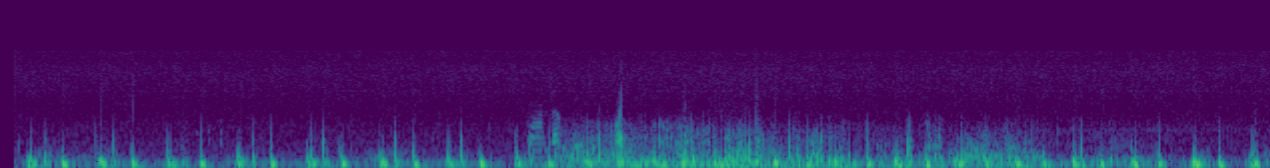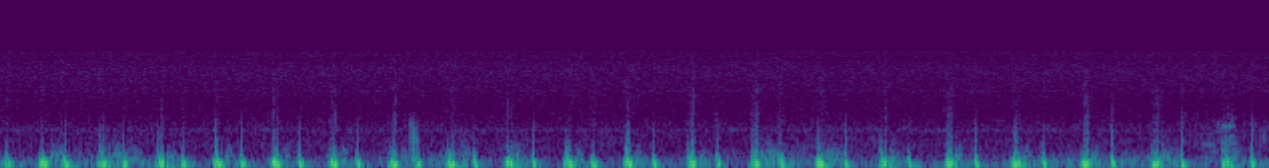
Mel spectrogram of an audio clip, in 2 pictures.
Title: Mid systolic click during stand/squat-heart sound auscultation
